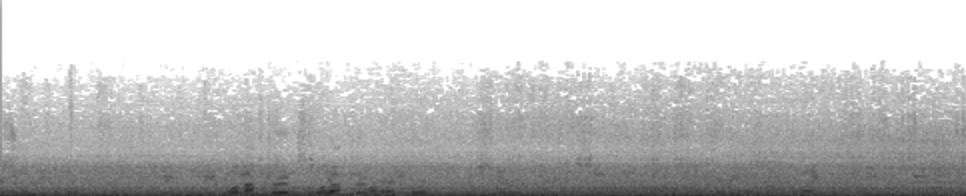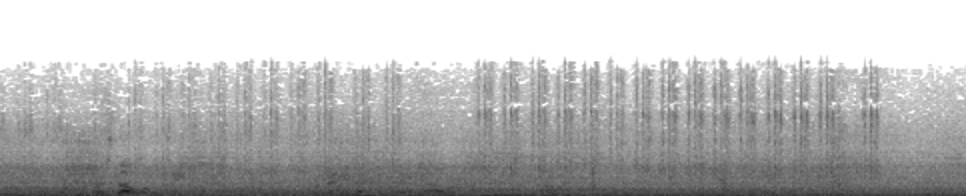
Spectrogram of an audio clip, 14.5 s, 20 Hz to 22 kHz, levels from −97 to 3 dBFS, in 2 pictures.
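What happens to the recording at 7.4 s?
Nothing goes wrong at 7.4 s: the audio carries straight through that moment intact, with no dropout, click or other fault.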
